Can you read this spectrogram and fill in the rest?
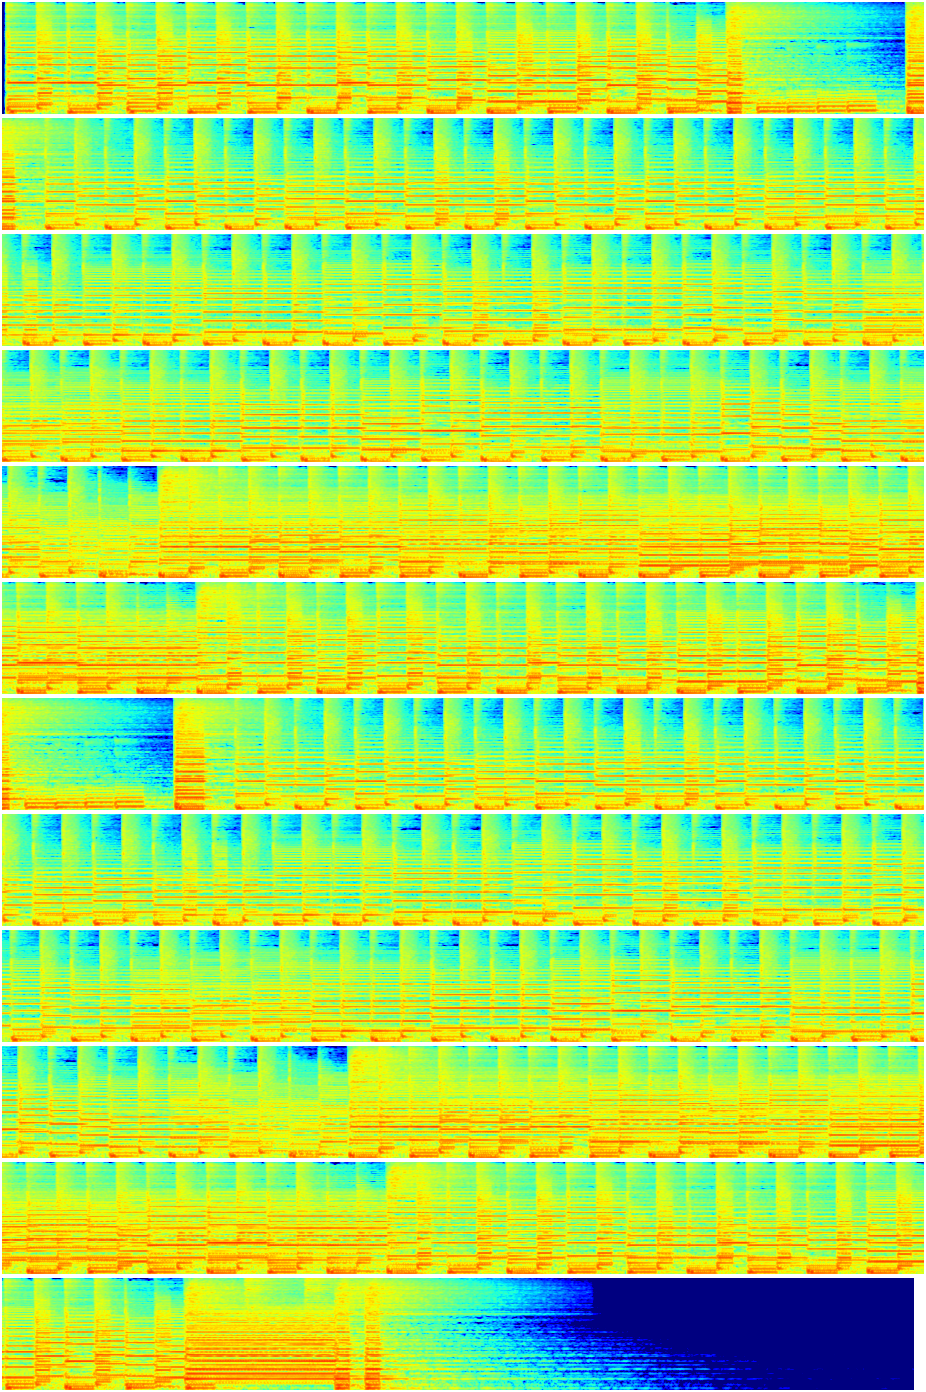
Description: V-part
Backing track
